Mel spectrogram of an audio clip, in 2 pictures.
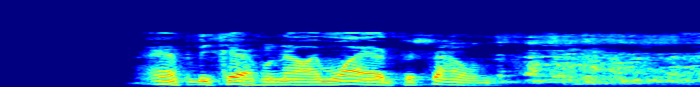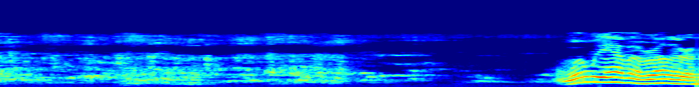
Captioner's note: laughter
